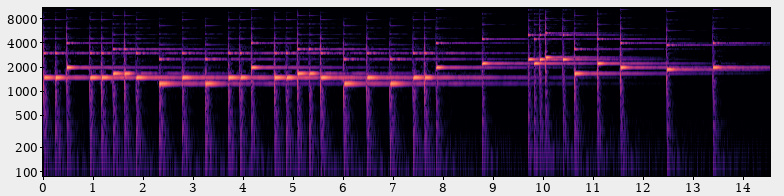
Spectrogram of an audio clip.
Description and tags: puppet music box recreated
remember to wind that music box everyone
fnaf, puppet, music-box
